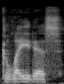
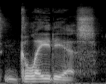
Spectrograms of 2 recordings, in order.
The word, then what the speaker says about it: Gladius: name of the drone it's not GLaDOS it's Gladius my bad and just a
